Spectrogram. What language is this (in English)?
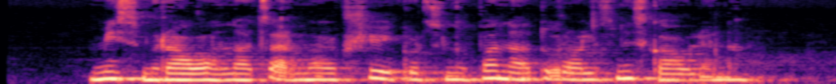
Georgian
